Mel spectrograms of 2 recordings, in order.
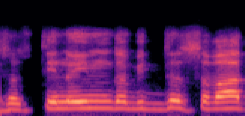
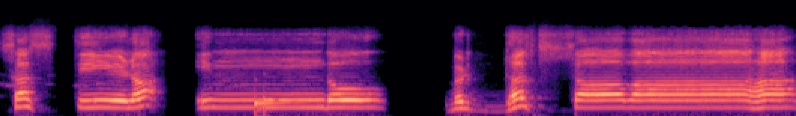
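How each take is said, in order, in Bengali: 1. এটি একসুরে পাঠ করা হয়, কোনো স্বরাঘাত ছাড়া। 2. এটি উঠতি ও নামতি স্বরাঘাত সহ পাঠ করা হয়। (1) "সাধারণ ব্রাহ্মণরা কেমন পাঠ করে... তাও ভুল" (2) "স্বর দিয়ে শিখবেন, সস্বর পাঠ করবেন"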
